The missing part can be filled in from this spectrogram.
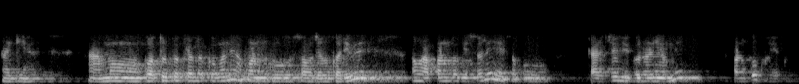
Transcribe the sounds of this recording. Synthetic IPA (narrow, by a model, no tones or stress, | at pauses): aɡja | amɔɡɔt̪uɾupɾɔkʰjɔlokɔmaneapɔɽ̃ɔŋkusɔɦɔd͡ʒɔbɔkɔɾibeawapɔɽ̃ɔŋkɔɡisɔɾeɦesɔbu | kaɾd͡ʒɔbibɔɾɔɽ̃iame | apɔɽ̃ɔ̃ŋkubʱojekɔ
